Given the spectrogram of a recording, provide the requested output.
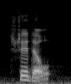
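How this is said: It is said with a British accent. "et en British English, c'est plus schedule"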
